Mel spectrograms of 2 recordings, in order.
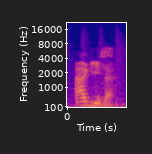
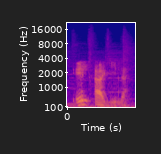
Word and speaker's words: águila: Águila. Águila. Interesantemente, el águila. It's always masculine. El águila? Yes. Oh crap. Here we go. El águila. You know why? Because No. the stress is on the first A.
